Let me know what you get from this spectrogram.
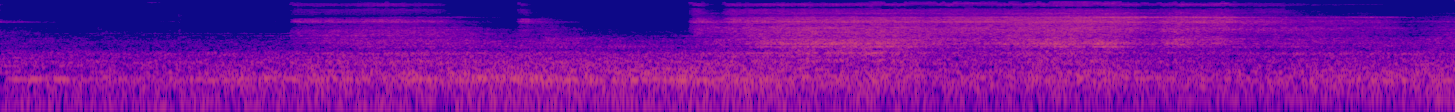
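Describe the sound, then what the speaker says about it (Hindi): A Delhi Metro train approaches a station platform, a steady loud rumble with rising rail hiss and screech as it draws near, continuous throughout. "मुझे साफ दिख रहा है कि मेरी मेट्रो आ रही है।"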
